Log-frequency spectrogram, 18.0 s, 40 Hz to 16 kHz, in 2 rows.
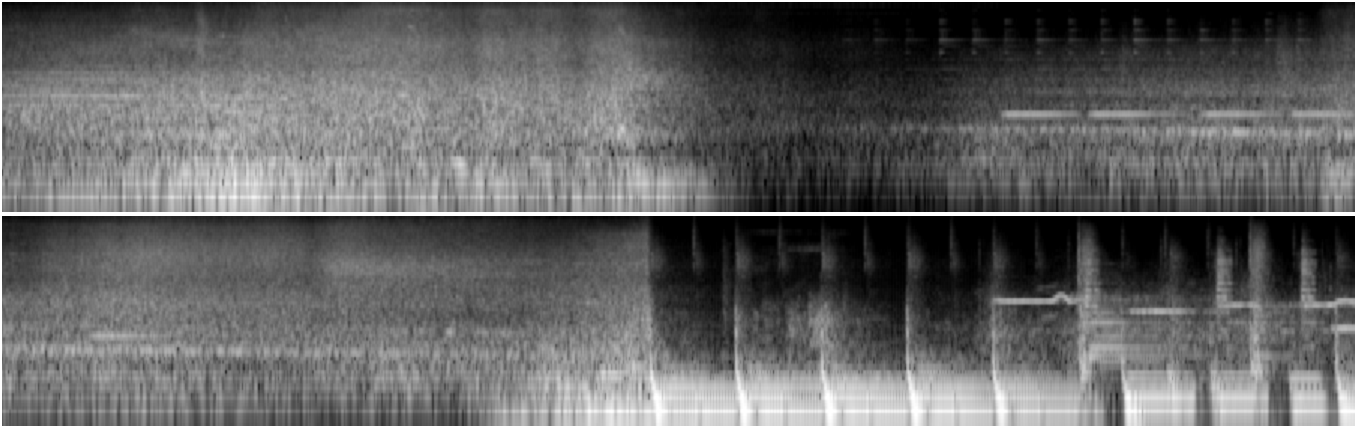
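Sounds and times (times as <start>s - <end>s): passenger train rushing past: 0.0s - 3.2s, 6.3s - 13.4s
chime tones: 5.6s - 10.0s.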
